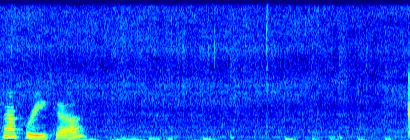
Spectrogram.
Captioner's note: chicken sizzling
